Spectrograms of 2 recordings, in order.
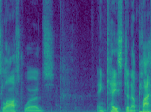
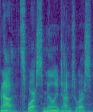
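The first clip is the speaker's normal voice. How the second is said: plain reading voice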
